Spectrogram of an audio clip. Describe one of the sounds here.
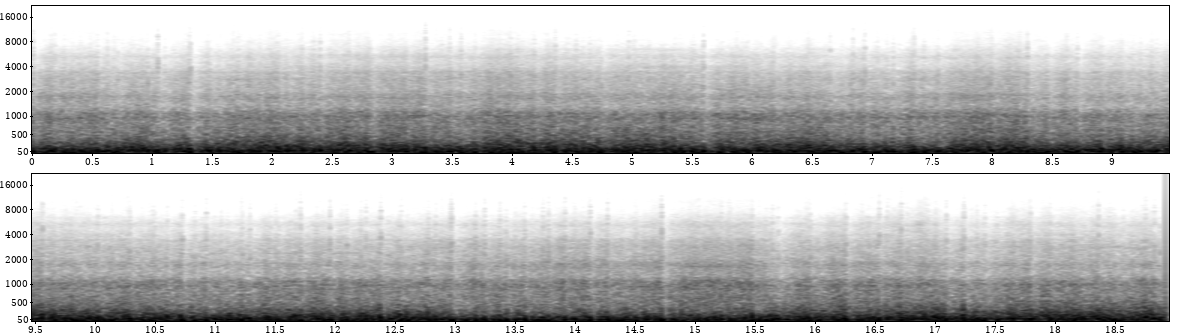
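Strong wind rushes and buffets loudly, as if outdoors high in the air.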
